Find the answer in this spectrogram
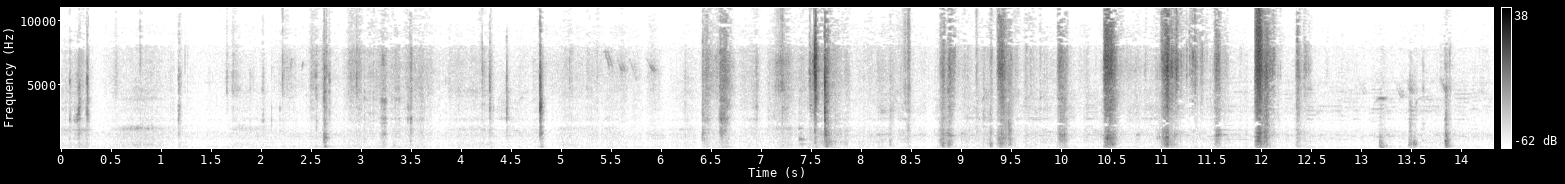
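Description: Faint, irregular small clicks and taps, sparse at first and coming more often in the second half.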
